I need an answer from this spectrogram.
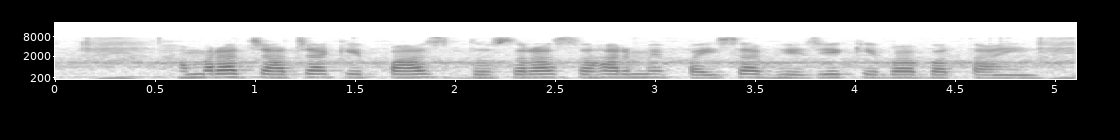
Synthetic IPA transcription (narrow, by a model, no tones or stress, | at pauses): həmɾat͡ʃat͡ʃakepasd̪osɾasəɦəɾmẽpəɪsabʱed͡ʒekebabət̪aĩ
